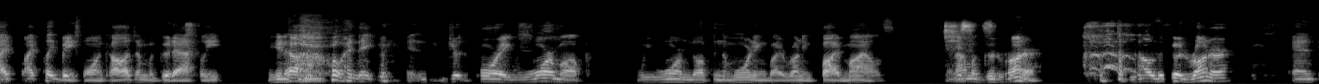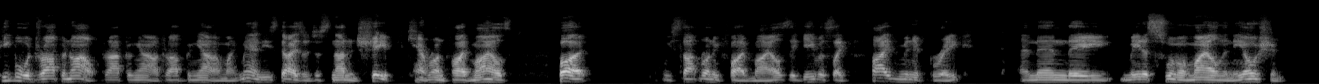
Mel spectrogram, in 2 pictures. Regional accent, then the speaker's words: New York, United States; from New York.

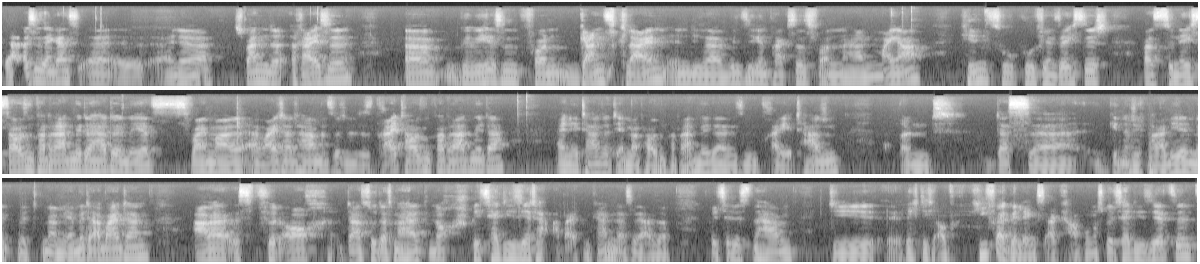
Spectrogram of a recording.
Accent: Berlin, Germany; ich komme aus Westberlin

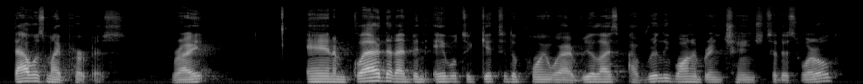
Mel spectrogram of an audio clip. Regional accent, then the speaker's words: United States; I'm Korean American

